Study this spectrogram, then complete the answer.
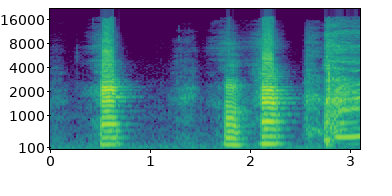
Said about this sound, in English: John is honking now.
